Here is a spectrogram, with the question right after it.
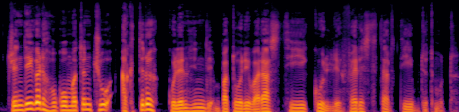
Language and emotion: Kashmiri, neutral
